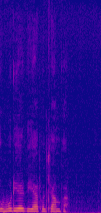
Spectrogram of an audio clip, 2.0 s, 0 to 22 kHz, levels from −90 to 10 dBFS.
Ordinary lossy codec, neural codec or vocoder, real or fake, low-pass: none; vocoder, 44.1 kHz, 128 mel bands, Pupu-Vocoder; fake; none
